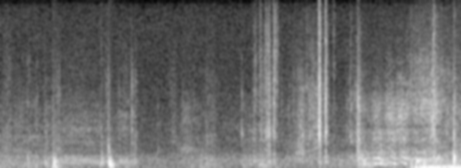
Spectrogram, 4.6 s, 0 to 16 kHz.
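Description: A 2005 Honda Jazz with an automatic gearbox starts with a few short cranking bursts that catch at once. Its engine then settles into a close, steady idle, with some clicks and handling noises around it and no talk.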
